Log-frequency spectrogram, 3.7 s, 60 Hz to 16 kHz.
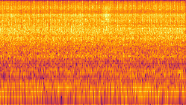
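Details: Toyota Vios 2NZ-FE petrol engine with no power, during misfire testing and a spark plug check: uneven, lumpy low beat under a steady hiss at idle. Rough idle; cause unconfirmed.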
